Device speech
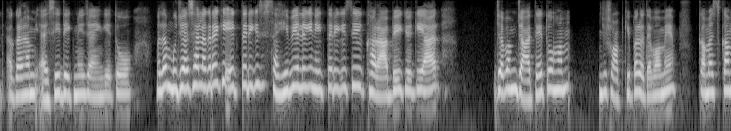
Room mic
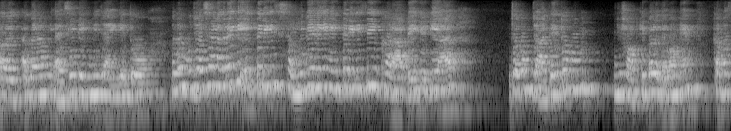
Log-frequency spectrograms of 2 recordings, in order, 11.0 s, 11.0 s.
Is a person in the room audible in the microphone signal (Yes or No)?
No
